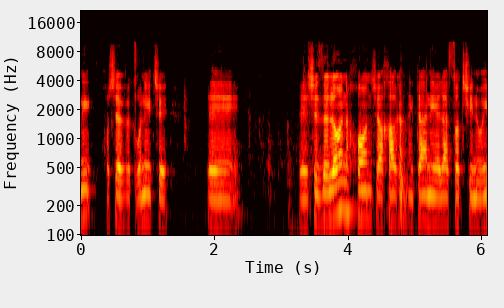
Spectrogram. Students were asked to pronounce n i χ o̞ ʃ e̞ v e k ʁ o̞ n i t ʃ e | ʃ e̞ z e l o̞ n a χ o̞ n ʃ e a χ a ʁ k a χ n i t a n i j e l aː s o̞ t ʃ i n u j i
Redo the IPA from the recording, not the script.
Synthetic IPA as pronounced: n i χ o̞ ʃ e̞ v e k ʁ o̞ n i t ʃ e | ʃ e̞ z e l o̞ n a χ o̞ n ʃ e a χ a ʁ k a χ n i t a n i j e l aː s o̞ t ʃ i n u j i

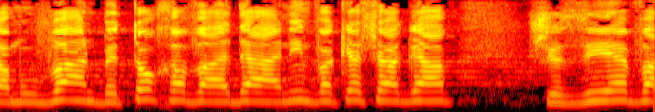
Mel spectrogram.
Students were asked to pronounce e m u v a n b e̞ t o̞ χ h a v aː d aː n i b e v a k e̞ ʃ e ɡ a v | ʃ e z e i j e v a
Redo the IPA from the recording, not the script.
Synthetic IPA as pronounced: a m u v a n b e̞ t o̞ χ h a v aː d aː n i m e v a k e̞ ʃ a ɡ a v | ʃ e z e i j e v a

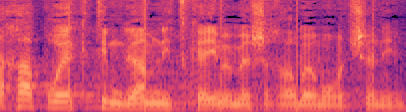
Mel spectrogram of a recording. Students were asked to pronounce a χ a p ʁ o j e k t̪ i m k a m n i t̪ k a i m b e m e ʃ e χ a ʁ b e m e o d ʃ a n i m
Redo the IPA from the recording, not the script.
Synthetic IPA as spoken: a χ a p ʁ o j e k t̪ i m ɡ a m n i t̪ k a i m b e m e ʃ e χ a ʁ b e m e o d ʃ a n i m

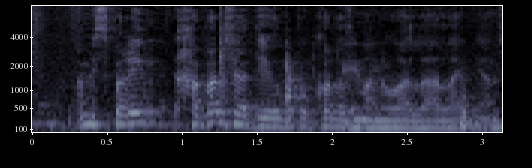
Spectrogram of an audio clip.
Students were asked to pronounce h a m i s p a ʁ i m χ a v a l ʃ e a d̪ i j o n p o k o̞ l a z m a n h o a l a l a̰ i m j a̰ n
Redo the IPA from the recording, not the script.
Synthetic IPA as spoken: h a m i s p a ʁ i m χ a v a l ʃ e a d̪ i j u n p o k o̞ l a z m a n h u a l a l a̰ i n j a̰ n

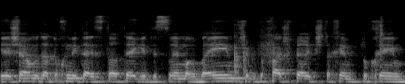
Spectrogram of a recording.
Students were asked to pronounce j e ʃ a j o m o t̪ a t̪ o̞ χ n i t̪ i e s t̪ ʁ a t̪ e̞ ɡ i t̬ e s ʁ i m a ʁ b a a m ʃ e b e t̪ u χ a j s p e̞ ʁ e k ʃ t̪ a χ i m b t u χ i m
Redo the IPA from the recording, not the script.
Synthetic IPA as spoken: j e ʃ a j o m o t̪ a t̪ o̞ χ n i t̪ a e s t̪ ʁ a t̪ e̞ ɡ i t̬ e s ʁ i m a ʁ b a i m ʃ e b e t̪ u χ a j ʃ p e̞ ʁ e k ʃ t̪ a χ i m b t u χ i m

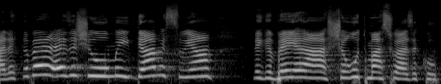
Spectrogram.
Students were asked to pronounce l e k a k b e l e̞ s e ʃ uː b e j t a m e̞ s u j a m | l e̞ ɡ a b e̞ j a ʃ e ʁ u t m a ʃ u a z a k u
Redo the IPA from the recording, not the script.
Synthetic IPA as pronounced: l e k a b e l e̞ z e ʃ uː m e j d a m e̞ s u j a m | l e̞ ɡ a b e̞ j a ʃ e ʁ u t m a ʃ u a z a k u

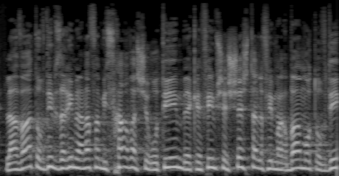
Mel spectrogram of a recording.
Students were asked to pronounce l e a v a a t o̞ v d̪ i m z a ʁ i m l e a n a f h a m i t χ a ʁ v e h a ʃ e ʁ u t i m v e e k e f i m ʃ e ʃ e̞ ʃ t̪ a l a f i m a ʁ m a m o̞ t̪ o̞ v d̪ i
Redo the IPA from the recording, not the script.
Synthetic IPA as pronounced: l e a v a a t o̞ v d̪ i m z a ʁ i m l e a n a f h a m i s χ a ʁ v e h a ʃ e ʁ u t i m b e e k e f i m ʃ e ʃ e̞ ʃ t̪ a l a f i m a ʁ b a m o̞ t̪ o̞ v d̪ i

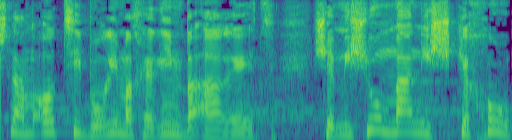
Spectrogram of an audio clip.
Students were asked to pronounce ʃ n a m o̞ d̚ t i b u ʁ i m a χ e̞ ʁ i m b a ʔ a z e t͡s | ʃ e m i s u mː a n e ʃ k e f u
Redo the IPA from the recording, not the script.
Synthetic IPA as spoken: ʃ n a m o̞ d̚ t͡s i b u ʁ i m a χ e̞ ʁ i m b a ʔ a ʁ e t͡s | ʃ e m i ʃ u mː a n i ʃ k e χ u

